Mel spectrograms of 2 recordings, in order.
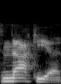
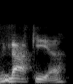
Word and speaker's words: Nakia: with Bruno there's this I think it's Nokia did you watch the show no I did not watch the Show Gotcha yeah it's pronounced Nakia we stopped watching um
